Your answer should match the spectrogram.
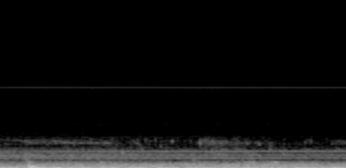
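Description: A steady low rumble with faint hiss above it, the muffled underwater ambience laid under the documentary's pictures.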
